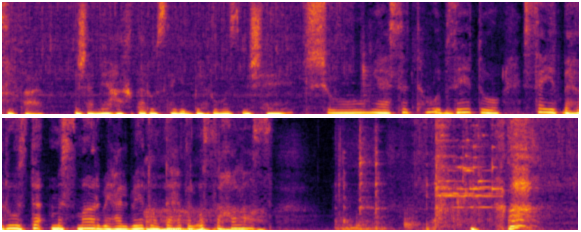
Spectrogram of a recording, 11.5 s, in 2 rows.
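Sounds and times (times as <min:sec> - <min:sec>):
speech: 0:00.0 - 0:09.4
ceramic plates smashing and shattering: 0:09.2 - 0:10.8.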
